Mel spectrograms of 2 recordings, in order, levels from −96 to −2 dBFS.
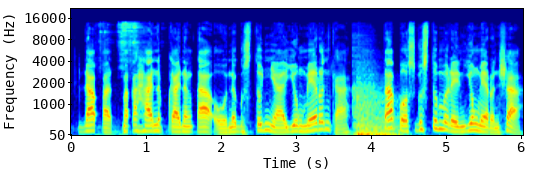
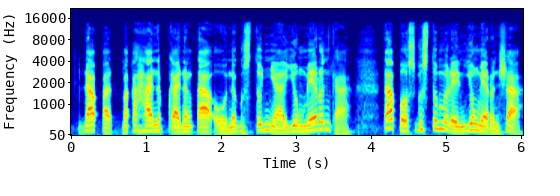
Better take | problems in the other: second | jangling keys; faint; at 0.5 s; peak 15 dB below the speech // door banging; noticeable; at 4 s; peak 6 dB below the speech

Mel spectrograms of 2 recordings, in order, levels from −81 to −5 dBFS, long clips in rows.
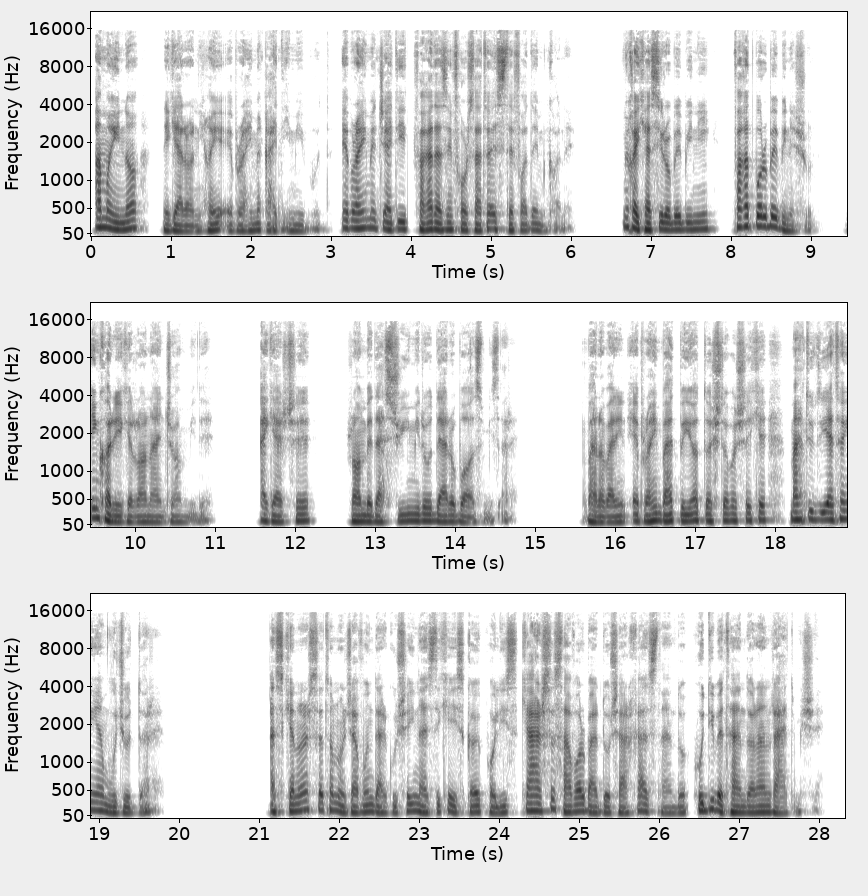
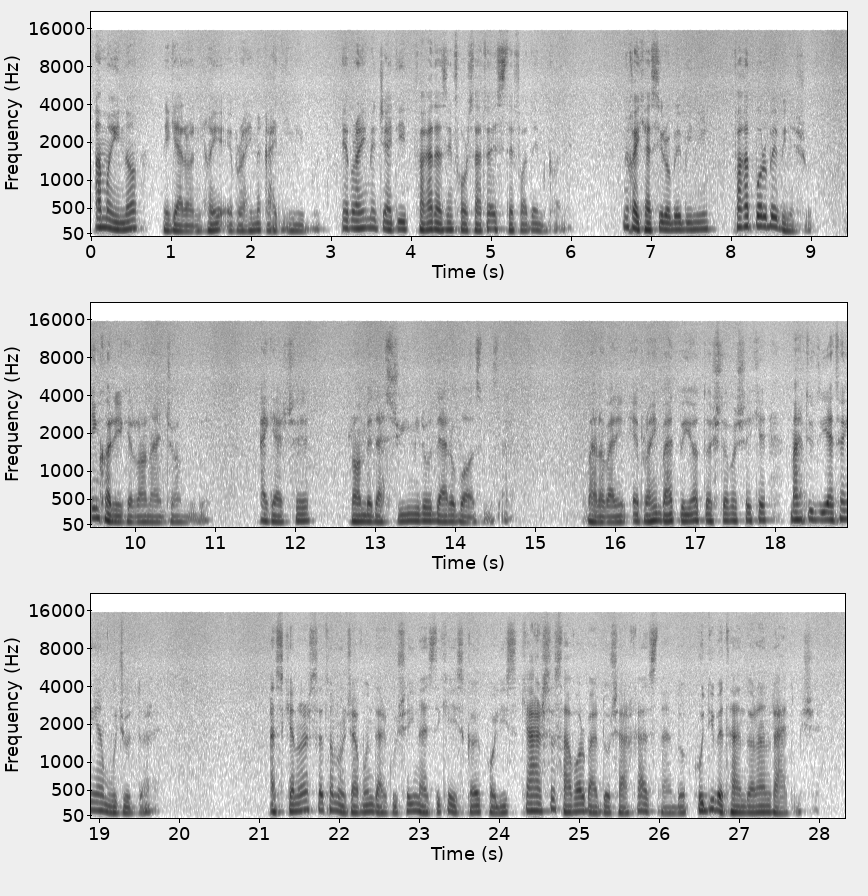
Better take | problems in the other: first | hiss; loud; throughout; 8 dB below the speech

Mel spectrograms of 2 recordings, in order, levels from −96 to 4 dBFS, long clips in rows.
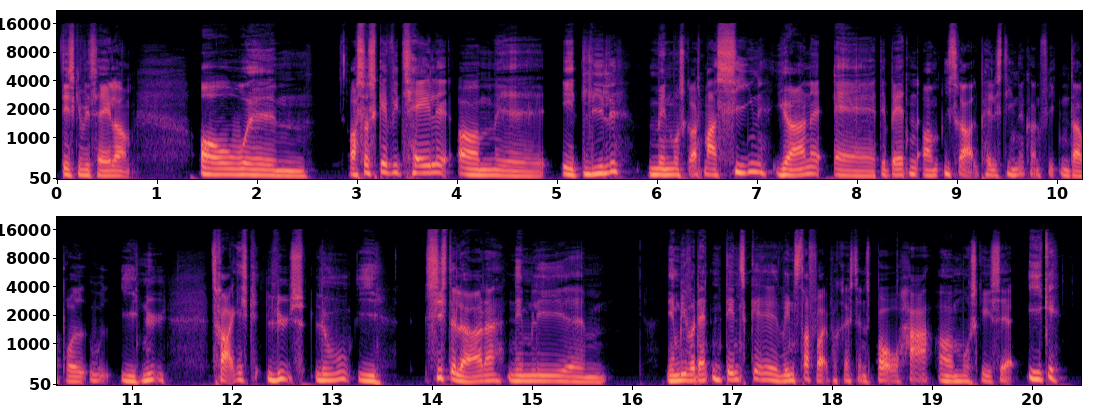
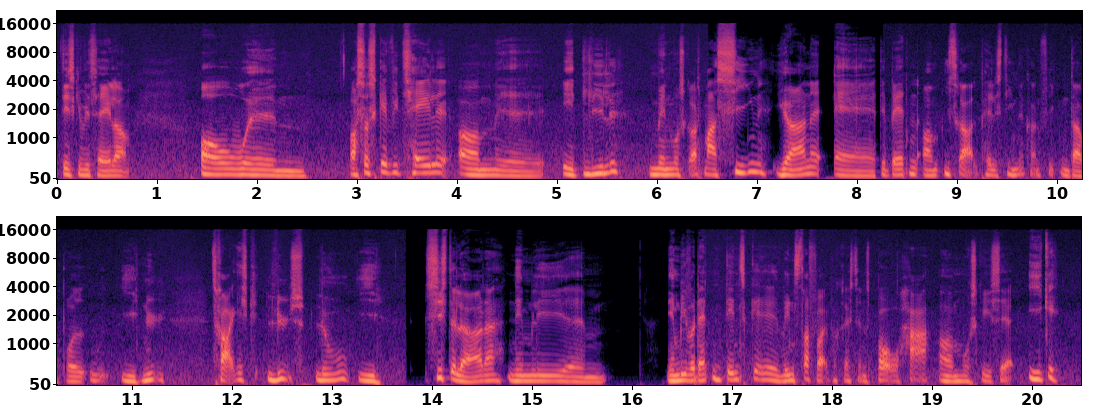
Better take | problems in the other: first | hiss; faint; until 6.5 s, from 8.5 to 14 s and from 17 s on; 25 dB below the speech

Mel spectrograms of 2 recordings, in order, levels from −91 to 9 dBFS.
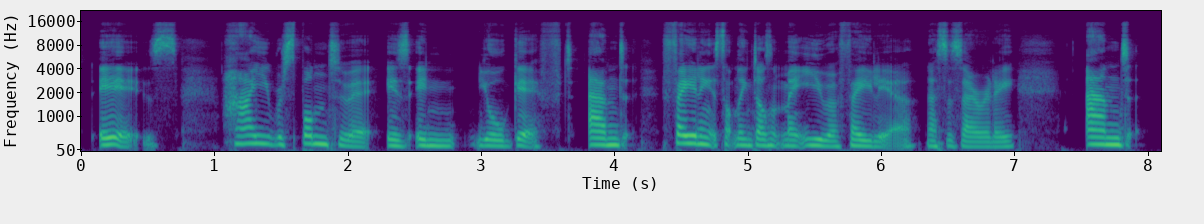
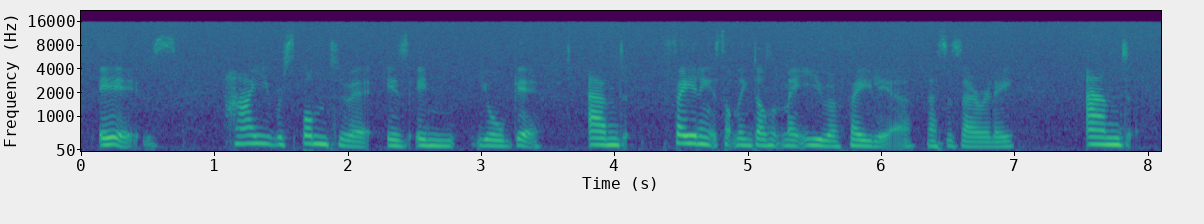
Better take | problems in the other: first | hiss; loud; throughout; 7 dB below the speech

